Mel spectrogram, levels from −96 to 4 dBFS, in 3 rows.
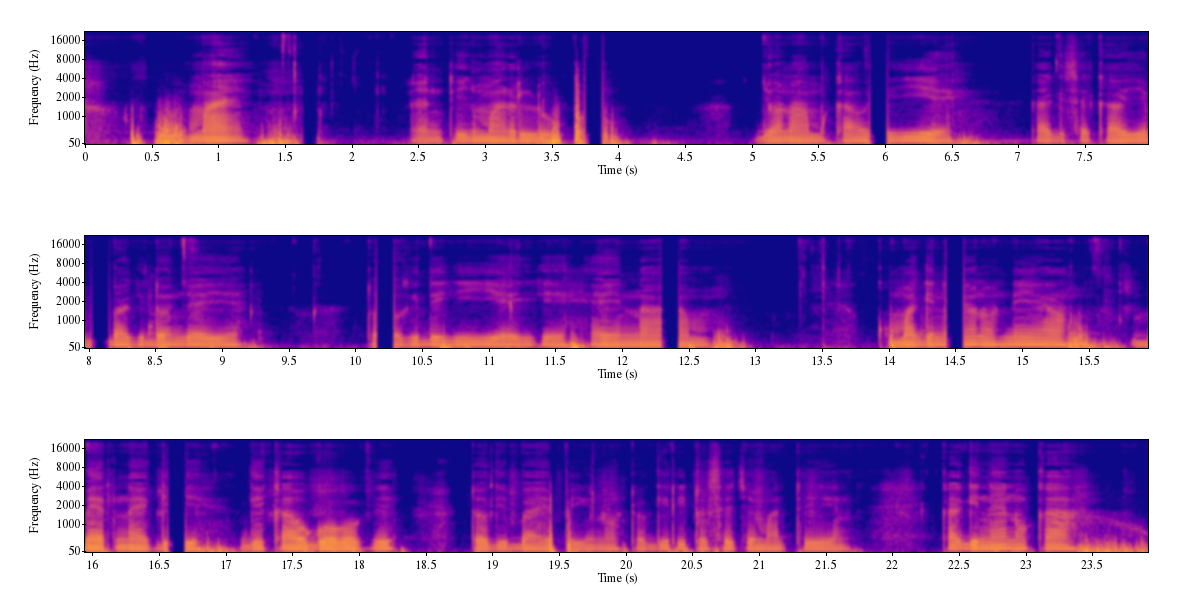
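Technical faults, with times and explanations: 1.63, 3.74, 5.88, 8.02, 10.15, 12.29, 14.43 and 16.56 s: gap at a join of encoded pieces. Silences of 118 to 136 ms recur every 2 s where separately encoded segments were butted together without trimming encoder delay and padding.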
